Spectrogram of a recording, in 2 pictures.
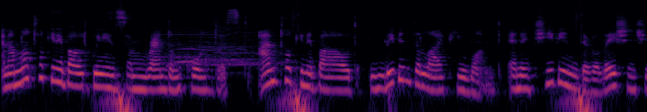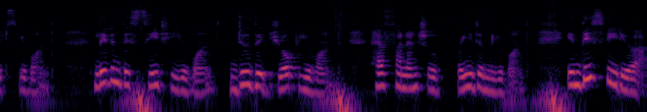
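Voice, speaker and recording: A woman from Ukraine in her thirties with a lowish voice delivers a scripted motivational talk. She speaks in a firm, direct and emphatic way. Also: expressive, normal speed, darkish tone. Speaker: motivational vlogger.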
